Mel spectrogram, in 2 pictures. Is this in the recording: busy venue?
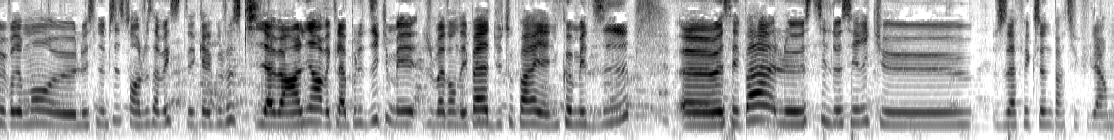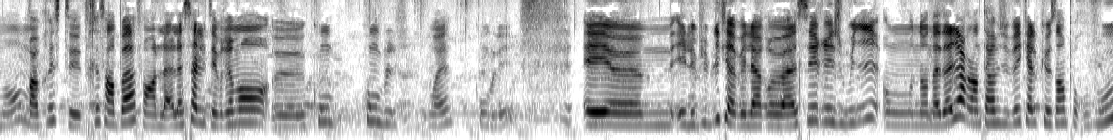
yes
